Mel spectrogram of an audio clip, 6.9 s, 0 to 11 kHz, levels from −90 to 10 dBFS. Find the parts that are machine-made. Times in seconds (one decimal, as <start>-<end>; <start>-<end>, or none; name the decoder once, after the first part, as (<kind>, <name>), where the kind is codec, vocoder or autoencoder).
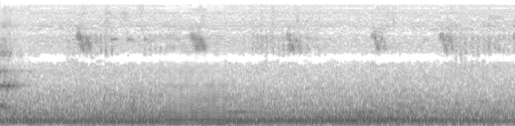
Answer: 2.2-3.0 (vocoder, Vocos)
